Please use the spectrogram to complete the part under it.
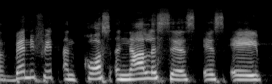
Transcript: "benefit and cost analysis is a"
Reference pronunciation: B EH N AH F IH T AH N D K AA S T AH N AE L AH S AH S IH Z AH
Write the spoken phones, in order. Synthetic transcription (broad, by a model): B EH N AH F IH T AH N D K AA S AH N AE L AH S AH S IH S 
